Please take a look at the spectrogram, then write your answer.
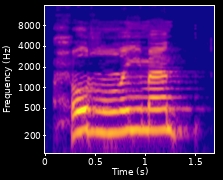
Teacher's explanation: اب تفصیل میں پڑھتے ہیں۔ حرمت ہا کو را کے ساتھ ملانا، را کو موٹا ادا کریں گے۔ پہلا را موٹا ہوگا، دوسرا باریک ہو گیا۔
